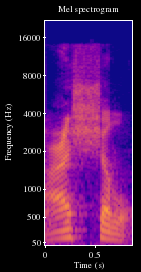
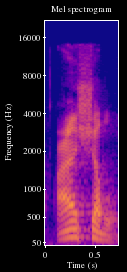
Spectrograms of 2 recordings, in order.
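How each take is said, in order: First: The sh is fully held before the r. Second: The sh is rushed straight into the r. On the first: The speaker calls it right. "disempurnakan dulu sukunnya" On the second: The speaker calls it wrong. "Bukan ashar"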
